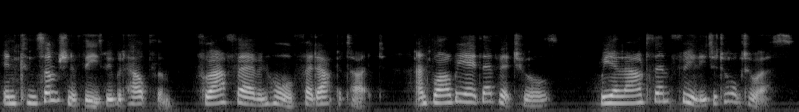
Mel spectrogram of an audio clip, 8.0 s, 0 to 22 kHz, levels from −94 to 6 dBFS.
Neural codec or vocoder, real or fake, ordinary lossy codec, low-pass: none; real; Opus, 24 kbps; 7.2 kHz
